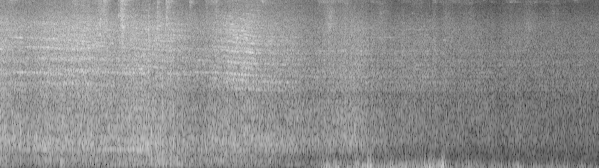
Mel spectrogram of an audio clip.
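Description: Freight train of autorack cars rolling past close by: a steady rumble and clatter of wheels on rail with a faint high wheel squeal, thinning out as the last car passes about halfway through. After that, low gusts of wind buffet the microphone.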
